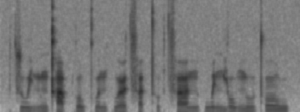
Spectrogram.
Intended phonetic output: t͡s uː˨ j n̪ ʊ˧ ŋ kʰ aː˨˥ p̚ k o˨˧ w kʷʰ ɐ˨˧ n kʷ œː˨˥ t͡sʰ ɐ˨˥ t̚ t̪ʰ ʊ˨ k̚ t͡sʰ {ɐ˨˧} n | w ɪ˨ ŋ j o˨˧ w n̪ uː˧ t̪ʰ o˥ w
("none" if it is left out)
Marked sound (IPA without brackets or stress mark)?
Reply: ɐ˨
